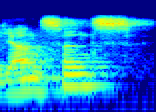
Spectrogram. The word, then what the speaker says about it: Janssens: correctly it's uh janssens you said it almost perfectly you said johnson's which is pretty good thank you for your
